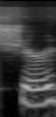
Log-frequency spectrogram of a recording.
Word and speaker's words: Cheri: going to read it to you I'm gonna pronounce it and read it it's sherry Gartner dotnet and that's CH e RI Ga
